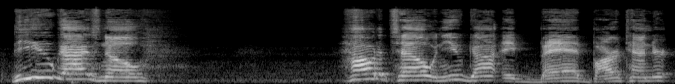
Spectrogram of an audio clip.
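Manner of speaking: slow, drawn-out question; slow set-up. Real, not acted. Streamer setting up a joke for followers, slow and deliberate. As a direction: stretch out each word of the question.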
